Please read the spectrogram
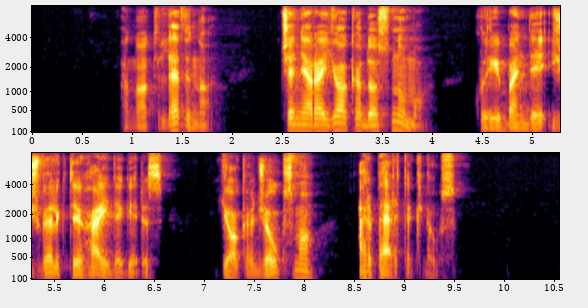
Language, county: Lithuanian, Vilnius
